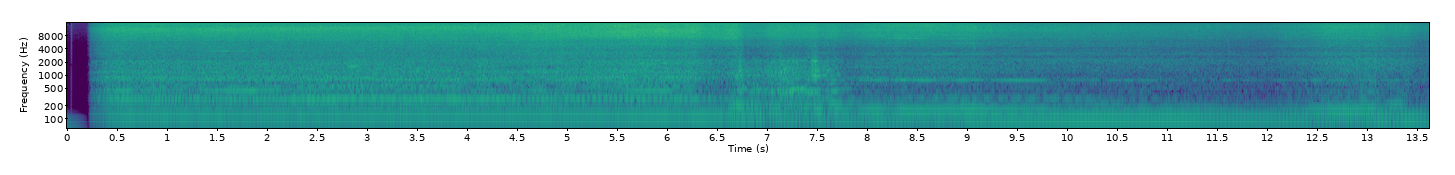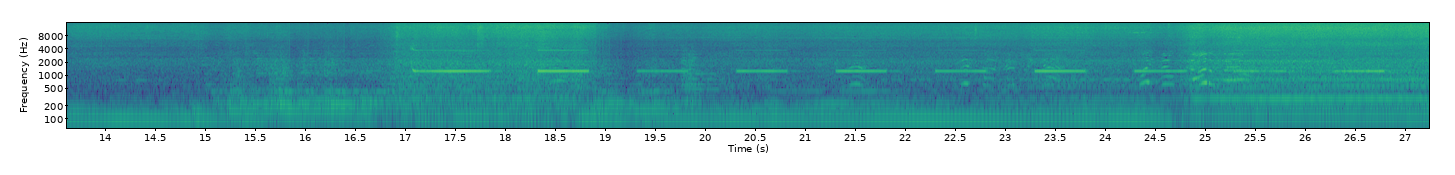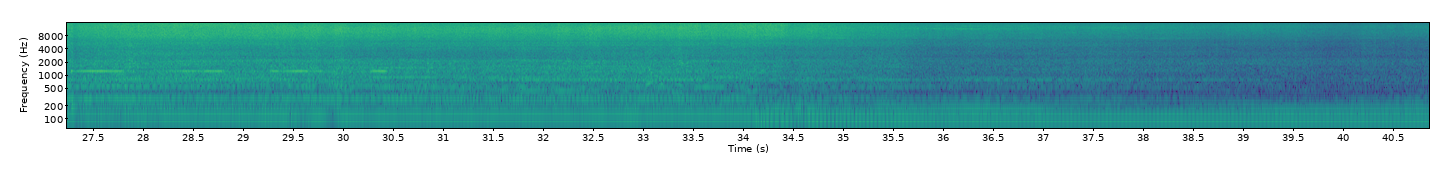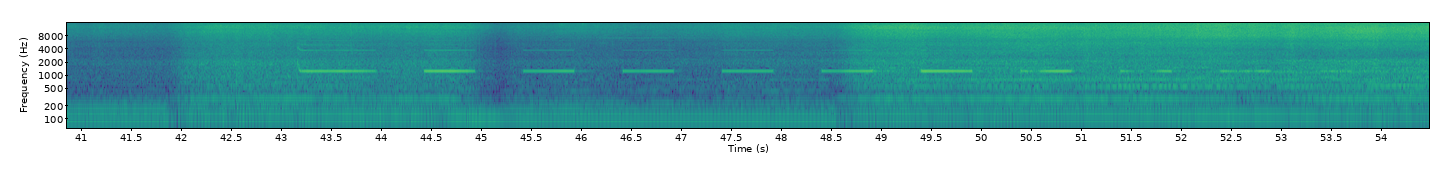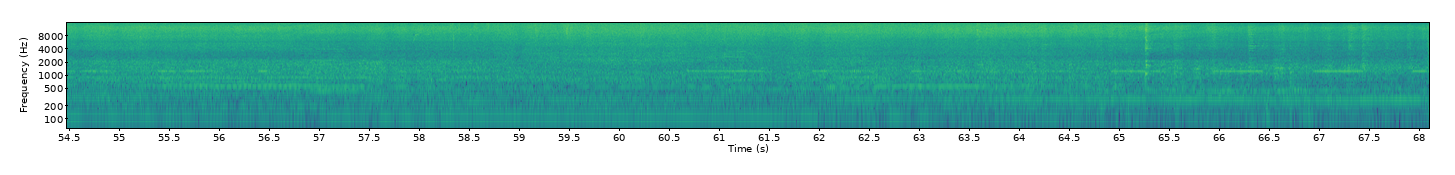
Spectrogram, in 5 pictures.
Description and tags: lackey070330 0906a steamroller2
Small paving roller, making a magnificent low roar, also mid-range engine noise (around 1K). Recorded with iPod, Belkin TuneTalk Stereo; regrettably, extreme audio compressor "pumping."
beeping, city, pavement, road, paving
